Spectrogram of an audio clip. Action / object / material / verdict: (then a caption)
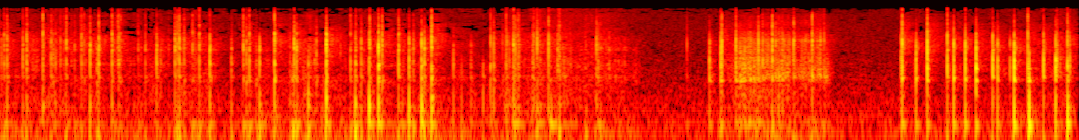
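tap / dark chocolate bar / chocolate / none. Long acrylic nails scratch and tap an unwrapped solid Lindt dark chocolate bar resting on faux fur. A dense run of quick, crisp, bright clicks and scratchy scrapes briefly dips into quieter, softer scratching. It ends in a burst of sharp, separated fast taps.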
